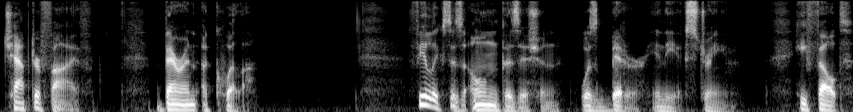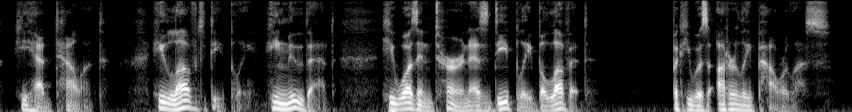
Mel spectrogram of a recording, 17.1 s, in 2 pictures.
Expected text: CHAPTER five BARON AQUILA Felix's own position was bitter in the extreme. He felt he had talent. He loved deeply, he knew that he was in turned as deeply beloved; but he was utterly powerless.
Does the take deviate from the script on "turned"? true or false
true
